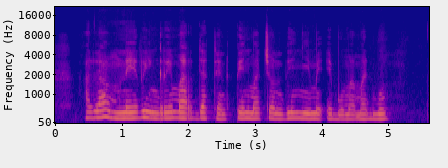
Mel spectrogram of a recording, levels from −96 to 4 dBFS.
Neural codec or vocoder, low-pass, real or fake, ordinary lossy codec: vocoder, 44.1 kHz, 128 mel bands every 512 samples, BigVGAN v2; none; fake; none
